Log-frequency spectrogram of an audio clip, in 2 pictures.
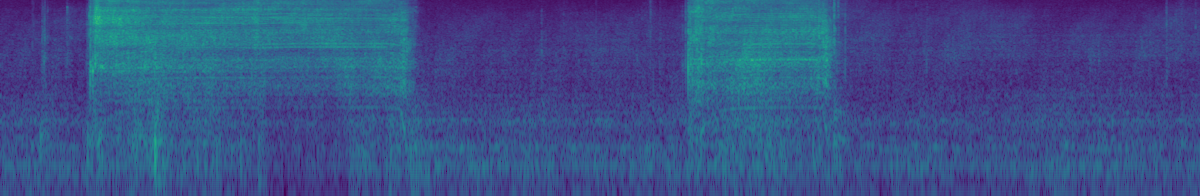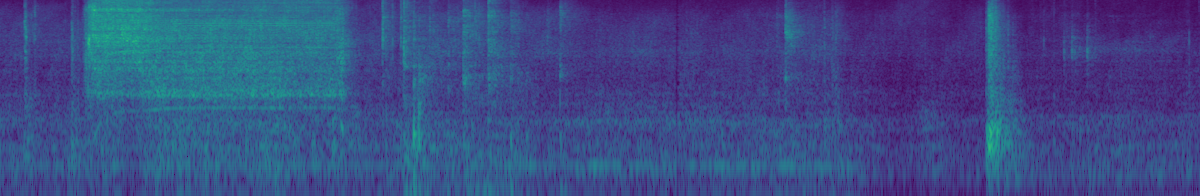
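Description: Cordless drill-driver spinning screws out of a wine fridge's metal back panel in three runs of about one to two and a half seconds each, followed by a few light clicks and knocks.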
